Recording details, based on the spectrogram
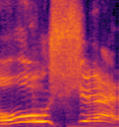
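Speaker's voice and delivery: put-on loud exclamation. Retelling what dad yelled in the crowd: imitating dad's loud exclamation. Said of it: "This is what I hear from my dad in the crowd".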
